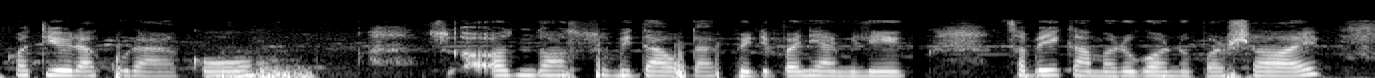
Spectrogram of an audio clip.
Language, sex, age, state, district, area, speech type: Nepali, female, 18-30, West Bengal, Darjeeling, rural, spontaneous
